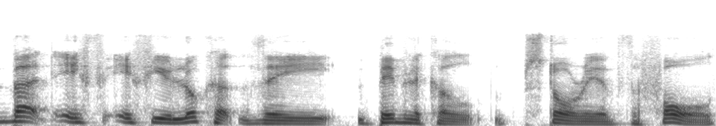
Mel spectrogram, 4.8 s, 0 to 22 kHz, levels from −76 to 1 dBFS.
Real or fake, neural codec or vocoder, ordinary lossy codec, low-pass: real; none; Opus, 32 kbps; 7.2 kHz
